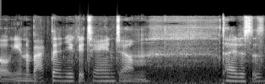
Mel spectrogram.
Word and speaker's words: Tidus: So, like I said, growing up, I always kind of read it and pronounced it in my head as Tidus, like, and then, like I said, I played Kingdom Hearts and they called him Tidus.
